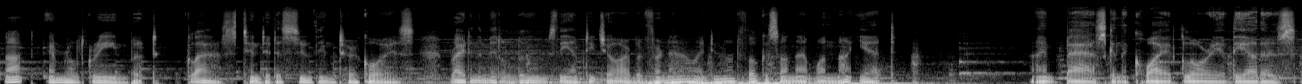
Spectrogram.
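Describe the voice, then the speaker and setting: A man's voice: a bass voice, measured pace, over music. An actor playing a meticulous, self-styled artist serial killer in a horror audio drama, savoring his words theatrically with swooping emphasis. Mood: gloating, reverent. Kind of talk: first-person horror audio drama monologue.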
